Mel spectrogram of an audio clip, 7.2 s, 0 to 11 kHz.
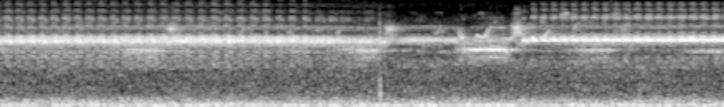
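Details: Ezo harusemi cicadas in Hanazono Park, Otaru, Hokkaido, singing during an unusual May heatwave of 30 to 32 degrees; a dense, steady high-pitched droning chorus with faint overlapping notes and a brief dip near the middle.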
